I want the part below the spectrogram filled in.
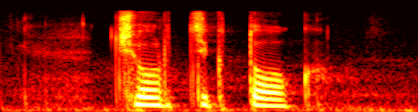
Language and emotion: Russian, neutral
